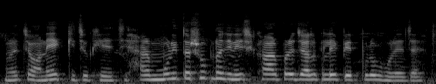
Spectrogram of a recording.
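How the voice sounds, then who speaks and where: A woman's voice: a little high, rapid-fire, fairly bright tone. A woman, a mother chatting casually to viewers at home about her day and chores. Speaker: vlogger and mother. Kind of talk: casual daily vlog narration. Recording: noisy home recording.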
